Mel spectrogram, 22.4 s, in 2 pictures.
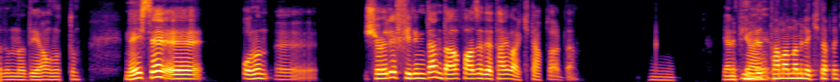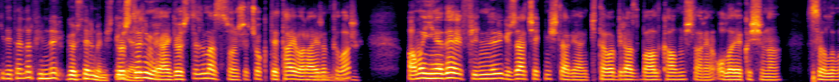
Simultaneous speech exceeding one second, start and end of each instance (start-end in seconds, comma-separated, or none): none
